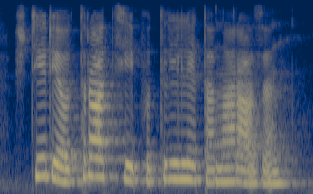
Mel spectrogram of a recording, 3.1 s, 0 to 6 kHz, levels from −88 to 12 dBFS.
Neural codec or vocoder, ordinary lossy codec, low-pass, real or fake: none; none; 5.4 kHz; real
